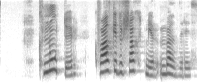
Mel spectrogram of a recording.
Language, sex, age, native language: Icelandic, female, 40-49, Icelandic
